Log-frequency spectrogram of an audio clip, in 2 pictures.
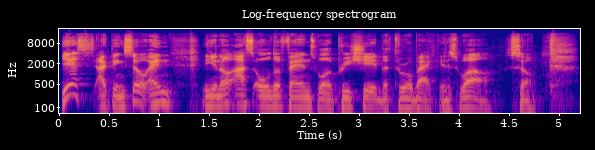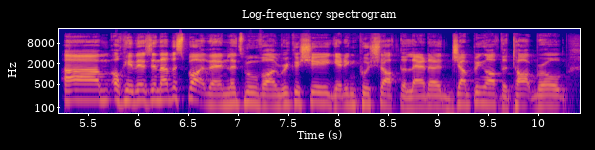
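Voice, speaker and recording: A man, co-hosting a casual wrestling podcast, talking in an animated way and swearing casually. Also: medium pitch, normal speed. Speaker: podcast co-host.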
